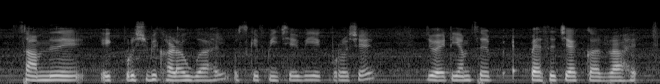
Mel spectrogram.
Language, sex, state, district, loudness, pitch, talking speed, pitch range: Hindi, female, Bihar, East Champaran, -23 LUFS, 195 Hz, 190 wpm, 190-200 Hz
